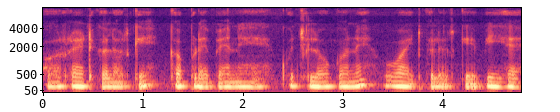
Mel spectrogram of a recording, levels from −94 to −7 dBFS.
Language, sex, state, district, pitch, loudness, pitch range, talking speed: Hindi, male, Himachal Pradesh, Shimla, 125 Hz, -15 LUFS, 125-135 Hz, 190 wpm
